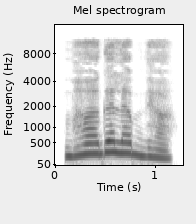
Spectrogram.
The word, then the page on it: ಭಾಗಲಬ್ಧ: bhāga labdha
